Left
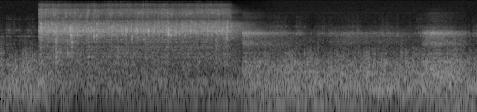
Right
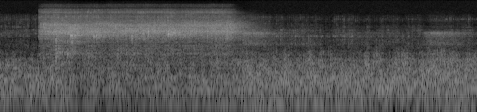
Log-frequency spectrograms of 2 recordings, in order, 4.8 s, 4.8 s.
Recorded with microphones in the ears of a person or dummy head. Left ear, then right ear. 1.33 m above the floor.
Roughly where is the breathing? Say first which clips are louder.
Left 4 dB; left.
